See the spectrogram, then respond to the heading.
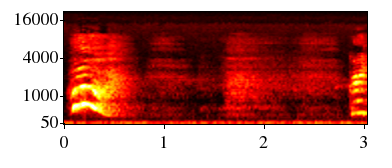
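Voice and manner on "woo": loud high whoop of effort; excited whoop. Real, not acted. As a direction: let out a big cheering woo. Coach cheers mid-exercise.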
